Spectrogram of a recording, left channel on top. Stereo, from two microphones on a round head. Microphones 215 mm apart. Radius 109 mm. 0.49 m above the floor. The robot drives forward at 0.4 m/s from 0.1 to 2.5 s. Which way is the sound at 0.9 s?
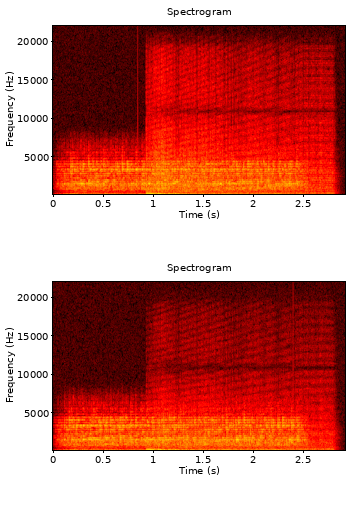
40° left (ahead or behind).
